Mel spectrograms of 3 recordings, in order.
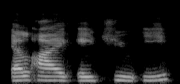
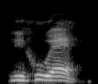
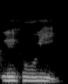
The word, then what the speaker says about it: Lihue: So for example, the word lihue, L-I-H-U-E, the correct pronunciation of it is actually lihue, not lihui.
